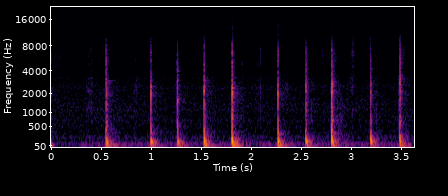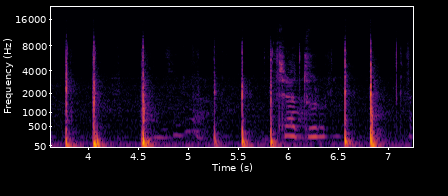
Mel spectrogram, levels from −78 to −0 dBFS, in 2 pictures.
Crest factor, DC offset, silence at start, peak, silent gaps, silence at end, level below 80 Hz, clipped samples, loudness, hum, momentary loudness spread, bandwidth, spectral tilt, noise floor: 30 dB; under 0.1%; 0 s; -2 dBFS; none; 0.3 s; -40 dBFS; under 0.1%; -33 LUFS; none; 16 LU; 16 kHz; -5.5 dB/octave; -57 dBFS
